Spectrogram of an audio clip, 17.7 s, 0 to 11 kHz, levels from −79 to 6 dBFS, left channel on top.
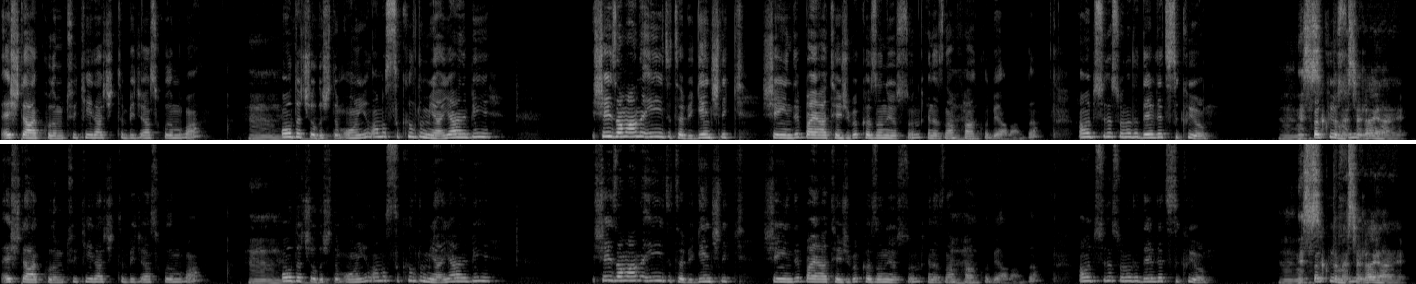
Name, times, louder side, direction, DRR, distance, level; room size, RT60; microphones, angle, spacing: voice 1, 0.0-2.5 3.5-6.2 7.4-15.1 16.4-17.0, left 5 dB, 75° left, 0.3 m, -31 dB
voice 2, 3.1-3.6 11.8-12.2 16.0-17.5, equal, 5° right, 0.6 m, -34 dB
2.5 x 2.0 x 3.7 m
head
